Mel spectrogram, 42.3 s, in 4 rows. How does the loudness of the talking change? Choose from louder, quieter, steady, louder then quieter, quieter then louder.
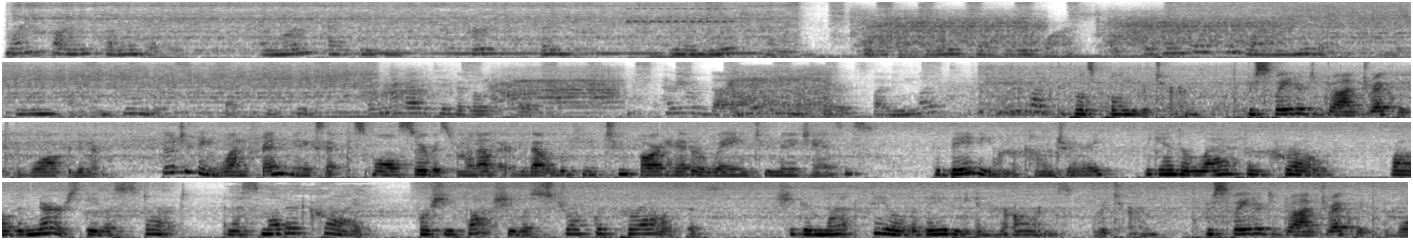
louder.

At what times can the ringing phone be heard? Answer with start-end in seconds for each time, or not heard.
4.7-5.5.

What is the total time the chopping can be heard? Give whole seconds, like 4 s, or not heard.
not heard.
